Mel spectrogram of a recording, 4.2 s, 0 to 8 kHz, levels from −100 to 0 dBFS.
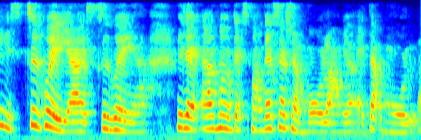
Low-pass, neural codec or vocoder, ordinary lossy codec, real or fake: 7.2 kHz; codec, 16 kHz, 8 kbps, FunCodec, trained on LibriTTS, 25 frames a second; none; fake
